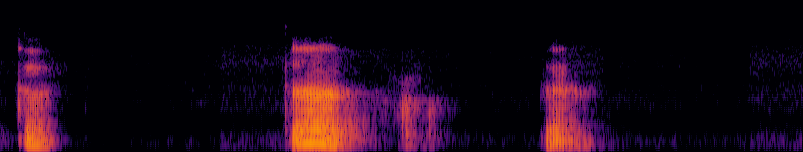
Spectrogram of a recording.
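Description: A young man speaks calmly over an online call.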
